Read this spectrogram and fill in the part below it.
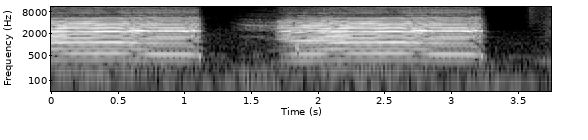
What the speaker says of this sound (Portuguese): cada livro traz 12 botões sonoros, com sons dos animais da floresta e da fazenda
